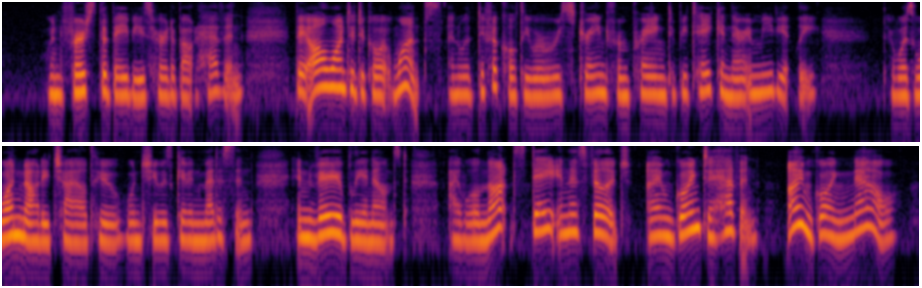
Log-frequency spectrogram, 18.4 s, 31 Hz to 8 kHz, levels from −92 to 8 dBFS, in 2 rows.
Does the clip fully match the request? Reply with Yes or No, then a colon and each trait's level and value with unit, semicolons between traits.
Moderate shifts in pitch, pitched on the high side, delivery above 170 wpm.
Yes: average, 3.4 semitones; high, 210 Hz; average, 180 wpm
